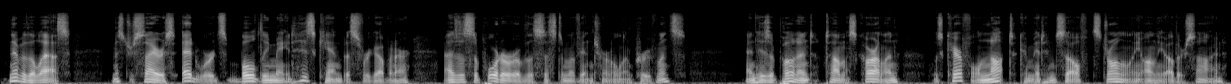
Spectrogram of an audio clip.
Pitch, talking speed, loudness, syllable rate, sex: 95 Hz, 170 wpm, -21 LUFS, 6.0 syllables/s, male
